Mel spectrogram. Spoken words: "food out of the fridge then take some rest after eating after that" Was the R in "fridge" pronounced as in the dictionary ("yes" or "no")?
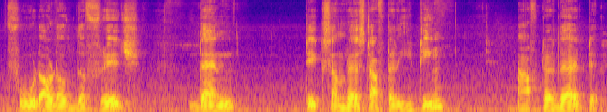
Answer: yes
